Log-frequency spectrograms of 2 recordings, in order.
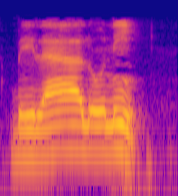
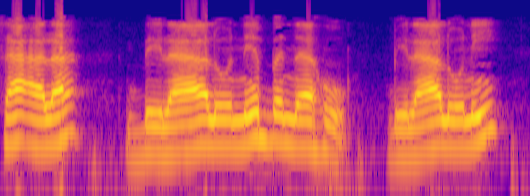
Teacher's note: So we have noon with sukoon in Bilalun, and then we have ba with sukoon in ibnahu. So in order to eliminate the iltiqa sakinain, we're going to put a kasra on the noon of Bilalun. Bilaluni. Okay.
